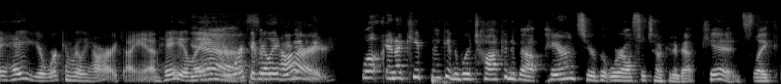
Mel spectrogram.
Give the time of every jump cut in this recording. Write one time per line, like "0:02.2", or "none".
none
